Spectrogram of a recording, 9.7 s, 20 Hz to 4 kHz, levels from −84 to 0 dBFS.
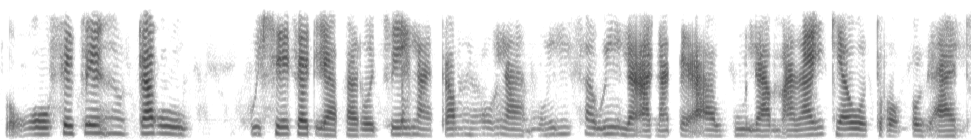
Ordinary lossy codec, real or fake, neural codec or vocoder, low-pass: none; fake; codec, 16 kHz, 1 kbps, FreqCodec, larger model; 3.6 kHz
